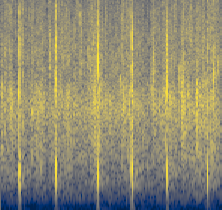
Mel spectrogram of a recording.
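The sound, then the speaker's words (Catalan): Six evenly spaced claps, sharp and moderately loud over a faint hiss, given as applause for historic cinemas at a fantastic-film event. “En aquesta pantalla han passat moltes pel·lícules, també en el Retiro del Prado, un aplaudiment també per als cinemes històrics d'aquest lloc.”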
